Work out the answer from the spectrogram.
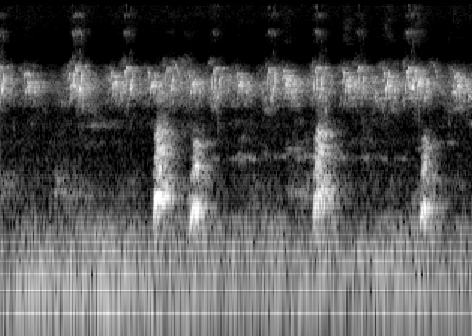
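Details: Coleiro coaxed into song after rain: rapid series of high chirps, with several louder lower scratchy bursts cutting in.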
